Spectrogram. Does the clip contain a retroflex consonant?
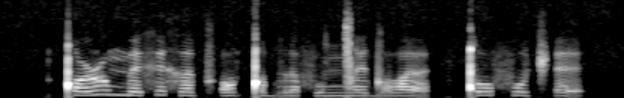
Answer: yes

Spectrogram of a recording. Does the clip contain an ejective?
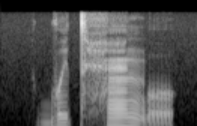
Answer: no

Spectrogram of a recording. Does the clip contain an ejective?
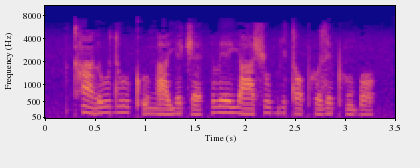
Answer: yes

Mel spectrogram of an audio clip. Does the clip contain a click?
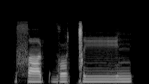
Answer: yes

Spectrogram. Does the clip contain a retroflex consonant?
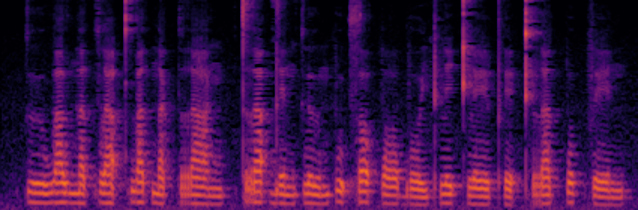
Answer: no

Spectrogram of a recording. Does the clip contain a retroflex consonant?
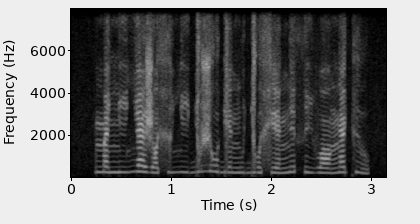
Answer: no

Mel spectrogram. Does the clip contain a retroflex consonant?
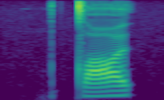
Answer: no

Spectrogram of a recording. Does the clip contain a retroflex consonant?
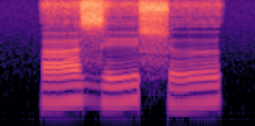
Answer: no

